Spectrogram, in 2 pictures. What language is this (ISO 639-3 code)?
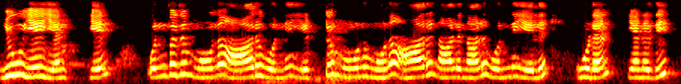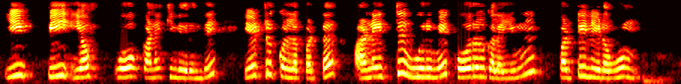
tam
